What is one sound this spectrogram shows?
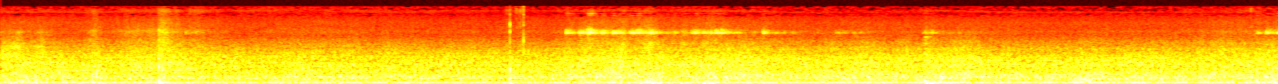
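A cat's paws thump softly on a bedspread as the cat pounces.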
